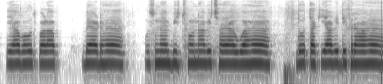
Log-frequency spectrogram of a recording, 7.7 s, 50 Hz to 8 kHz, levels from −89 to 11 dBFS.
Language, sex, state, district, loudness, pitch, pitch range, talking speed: Hindi, male, Jharkhand, Deoghar, -16 LUFS, 180 Hz, 175-180 Hz, 125 wpm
